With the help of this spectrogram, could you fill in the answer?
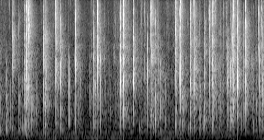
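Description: A sealed metallized foil chip bag is squeezed and crinkled with the fingers and long nails. The result is a dense run of sharp, bright crackles and crunches with no low end and almost no ring, the sharp peaks coming in quick irregular bursts throughout.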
